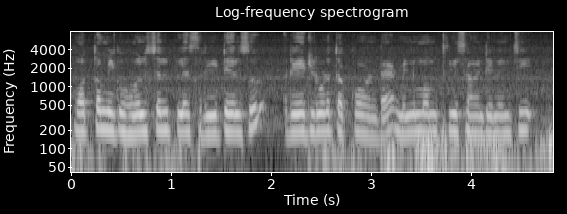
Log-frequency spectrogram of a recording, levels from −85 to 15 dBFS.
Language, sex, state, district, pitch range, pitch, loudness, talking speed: Telugu, male, Andhra Pradesh, Annamaya, 175-190 Hz, 185 Hz, -14 LUFS, 160 wpm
